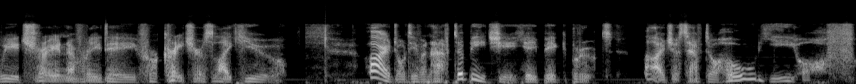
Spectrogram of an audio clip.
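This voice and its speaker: At a moderate pace, a man uses a put-on character voice that is gruff and raspy. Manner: defiant.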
